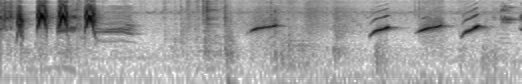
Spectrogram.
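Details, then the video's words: Asian pied starling being trained to learn sounds: three loud, rapid buzzy notes open, then a pause and a series of soft, rising whistled slurs. "Melatih jalak suren belajar bunyi"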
